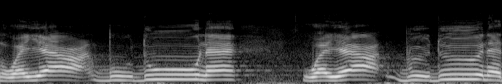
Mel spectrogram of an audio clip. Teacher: Dal harfinin dammeli halini okuyacağız arkadaşlar. Dal harfi ü sesiyle değil de u'ya yakın bir sese veya u sesiyle okunur. Kesinlikle ü sesiyle, özellikle tam bariz Türkçedeki ü sesiyle kesinlikle okunmaması gerekir.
